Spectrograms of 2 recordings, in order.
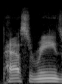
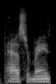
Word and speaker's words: passerine: are referred to as passer rinds sometimes it pronounces passerines or passive range depending on where you are uh apparently just the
